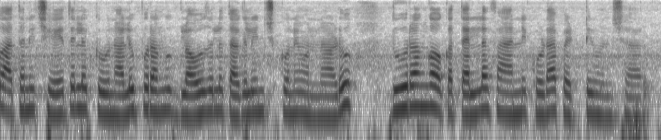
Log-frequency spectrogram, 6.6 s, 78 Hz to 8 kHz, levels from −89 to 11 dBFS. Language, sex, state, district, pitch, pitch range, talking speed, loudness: Telugu, female, Telangana, Hyderabad, 195 Hz, 185-210 Hz, 125 wpm, -17 LUFS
